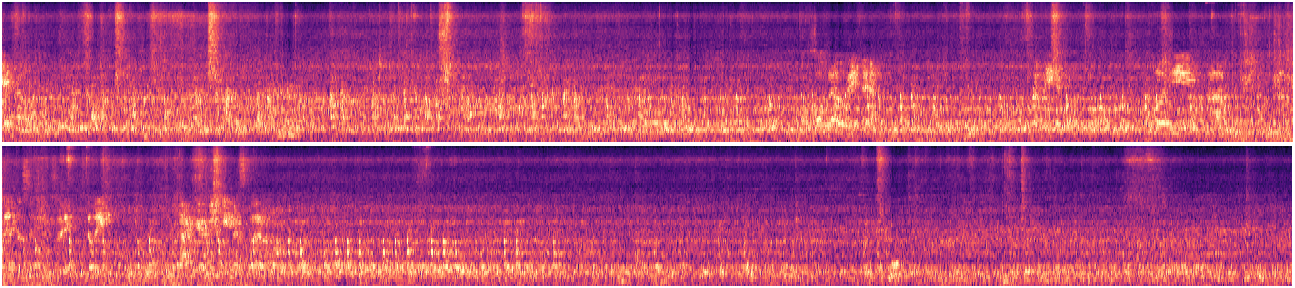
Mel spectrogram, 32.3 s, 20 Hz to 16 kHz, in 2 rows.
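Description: Steady running noise inside a Czech Railways class 814.2 RegioNova diesel railcar under way: a low drone from the engine and the wheels on the rails, with occasional short clicks.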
